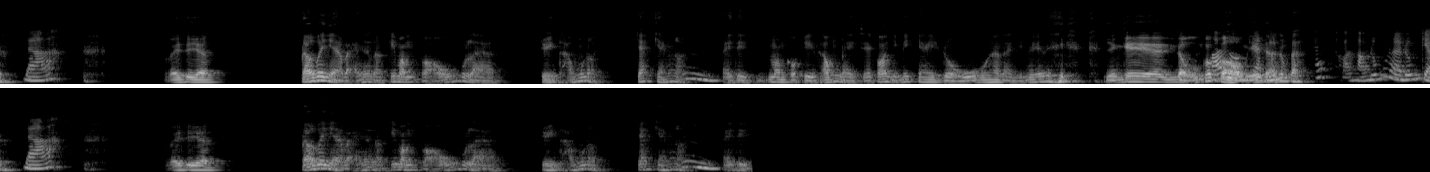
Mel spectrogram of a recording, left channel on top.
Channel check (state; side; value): drops out; right; at 7.6 s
